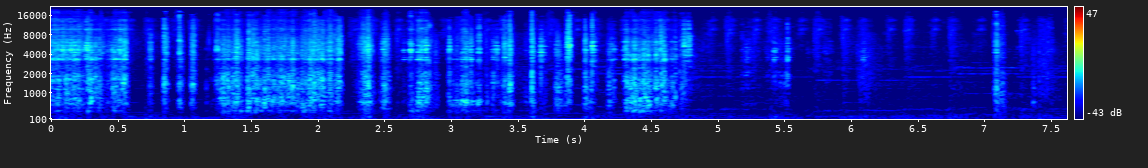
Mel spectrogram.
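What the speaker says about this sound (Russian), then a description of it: "Заусенцы сглаживаю шлифовальным кругом, а внутренние при помощи напильника." A hand file rasps at burrs inside 10 mm bolt holes drilled through metal, a rough scraping in quick bursts of strokes, loud at first and then fading to lighter, scattered scrapes.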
